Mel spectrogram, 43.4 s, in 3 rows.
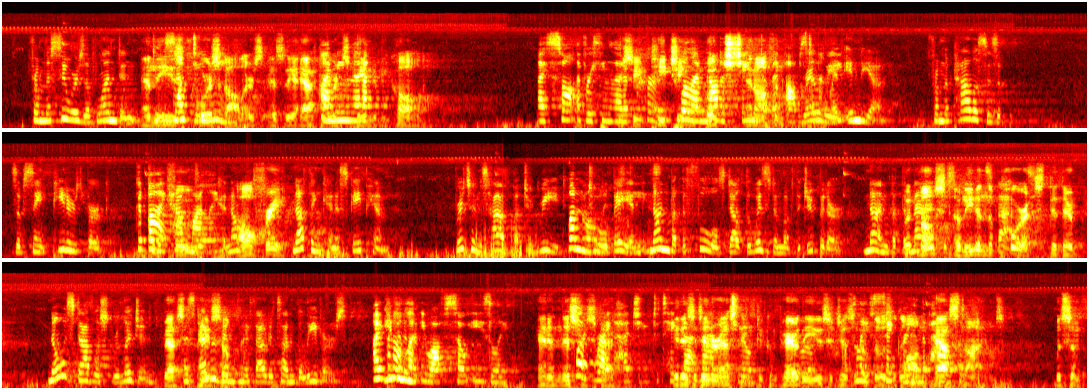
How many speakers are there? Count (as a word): three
